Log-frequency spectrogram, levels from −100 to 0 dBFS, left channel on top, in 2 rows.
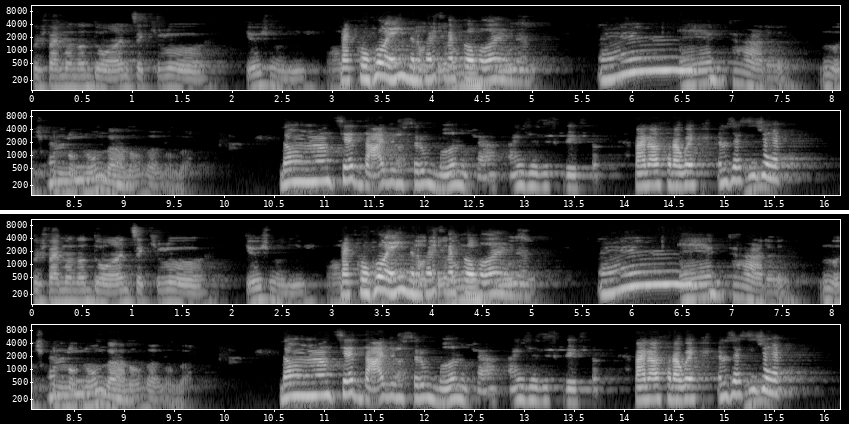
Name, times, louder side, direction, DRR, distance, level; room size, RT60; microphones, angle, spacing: voice 1, 0.0-1.8 2.1-3.5 3.8-5.0 6.5-7.6 7.9-9.7 15.2-15.4, right 2 dB, 90° right, 13 dB, 1.5 m, -40 dB
voice 2, 3.1-5.0 5.7-6.9 8.2-9.0 10.6-13.5 14.1-15.6, right 1 dB, 15° right, 11 dB, 1.3 m, -31 dB
29.5 x 27.0 x 7.3 m, 0.81 s
head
